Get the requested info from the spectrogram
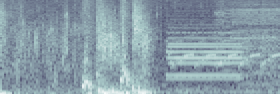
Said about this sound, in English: In one ad, a man tries eating a chicken wing when it suddenly comes to life and begins slapping him in the face.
